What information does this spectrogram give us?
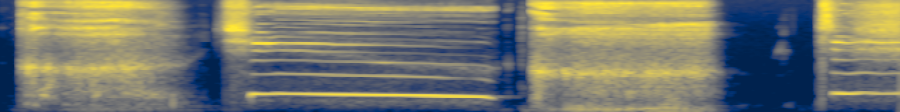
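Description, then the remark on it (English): A person imitates snoring into a microphone, alternating loud rasping snorts with high, whistling voiced breaths in a steady back-and-forth rhythm, with short pauses between. “That's really good fake snoring.”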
